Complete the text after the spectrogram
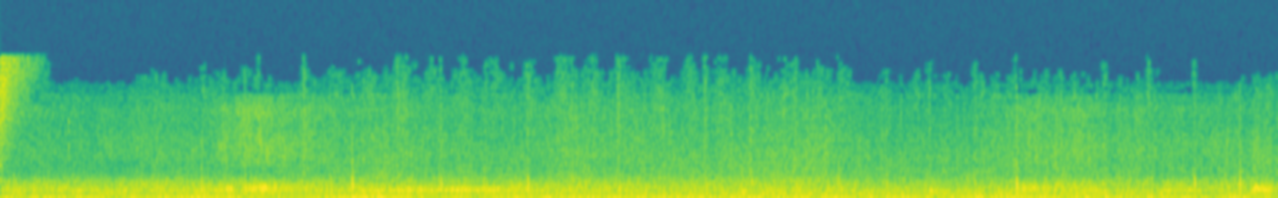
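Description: Footsteps run quickly across a hard rooftop.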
